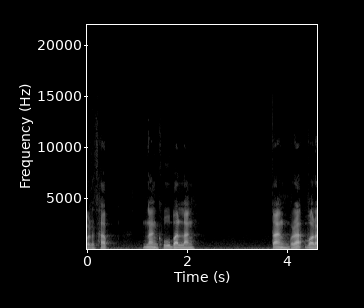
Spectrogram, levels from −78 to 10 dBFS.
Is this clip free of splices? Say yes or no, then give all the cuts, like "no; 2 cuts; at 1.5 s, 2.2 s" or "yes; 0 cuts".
yes; 0 cuts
